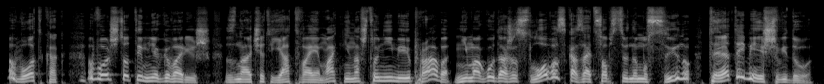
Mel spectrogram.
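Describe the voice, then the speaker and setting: A man's voice: medium pitch, very animated, fairly quick, few pauses, dry recording, clean studio sound, pitched above the performer's own voice. A man voicing a domineering, clingy middle-aged mother in an audiobook, with an insistent, wheedling manner. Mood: indignant. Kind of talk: audiobook character voice.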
